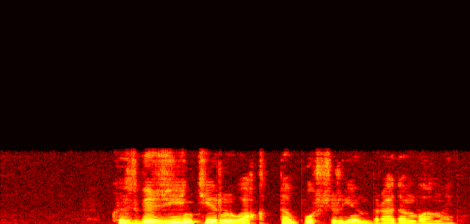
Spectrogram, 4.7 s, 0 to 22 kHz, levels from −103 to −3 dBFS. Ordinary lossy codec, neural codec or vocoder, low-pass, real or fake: none; none; 7.2 kHz; real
